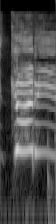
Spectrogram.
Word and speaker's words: Cudi: Is it cutie? Is it cutie? Did I say it wrong, or do you know the song? Is it Cuddy? It's Cuddy.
